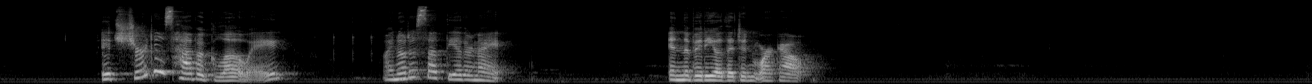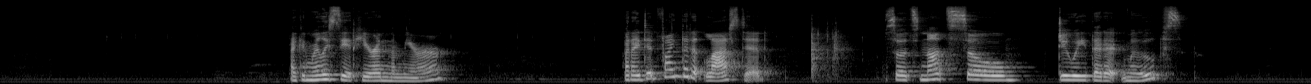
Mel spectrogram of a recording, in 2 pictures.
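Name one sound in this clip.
A woman speaks calmly and closely into a microphone, in short phrases with pauses.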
